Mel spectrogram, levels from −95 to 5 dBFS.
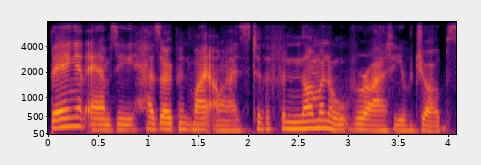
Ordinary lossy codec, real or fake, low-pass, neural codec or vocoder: Opus, 24 kbps; fake; 7.2 kHz; codec, 16 kHz in and 24 kHz out, 2.2 kbps, FireRedTTS-2 codec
